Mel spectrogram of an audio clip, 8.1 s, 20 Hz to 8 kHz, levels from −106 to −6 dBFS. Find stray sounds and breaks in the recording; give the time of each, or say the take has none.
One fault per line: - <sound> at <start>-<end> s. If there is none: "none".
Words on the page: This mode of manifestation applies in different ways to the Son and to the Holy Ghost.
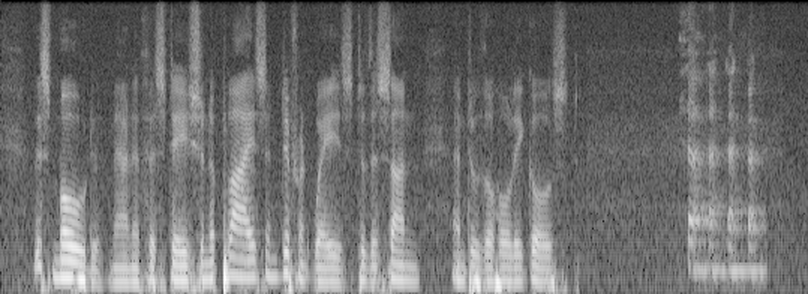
- laugh at 6.8-7.7 s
